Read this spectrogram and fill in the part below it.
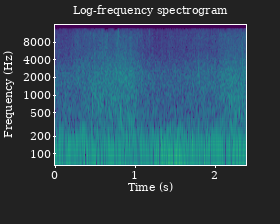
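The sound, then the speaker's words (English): Ocean waves wash ashore in a steady, continuous roar of surf, a broad hissing rush that stays at an even level throughout, with no voices. “Let the waves help you.”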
